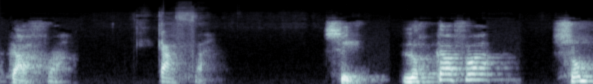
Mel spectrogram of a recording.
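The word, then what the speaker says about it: Kapha: que se denomina café se escribe capa con cabe kilo p h ah pero se pronuncia café café si los café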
